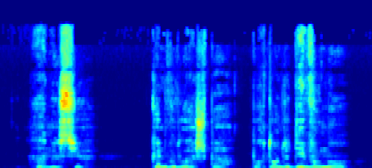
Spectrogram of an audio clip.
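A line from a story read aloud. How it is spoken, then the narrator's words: Exclaiming. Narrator (French): s'écria Germain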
